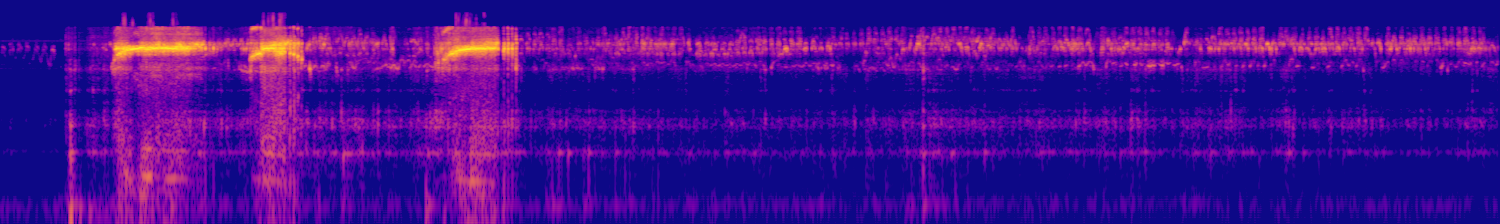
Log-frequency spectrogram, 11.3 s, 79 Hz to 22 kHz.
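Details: Common swift nestlings, three young in a nest box, fed by the second parent on 22 June 2011: three loud, shrill, high buzzing bursts in quick succession, then a long stretch of soft, scattered high twittering.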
